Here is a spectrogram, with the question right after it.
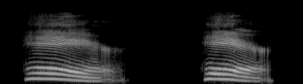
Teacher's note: you're taking the H and the r that are connected for her and you're stretching them out and you're creating space for a vowel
